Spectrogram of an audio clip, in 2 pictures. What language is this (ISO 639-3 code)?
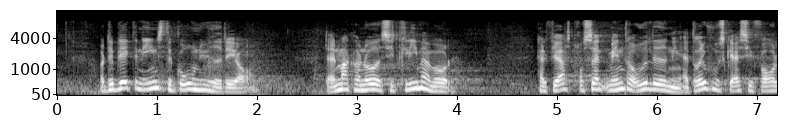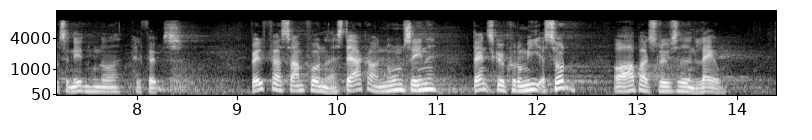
dan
